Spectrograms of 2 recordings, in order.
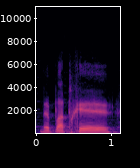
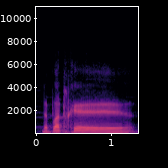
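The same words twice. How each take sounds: The two takes are said the same way.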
